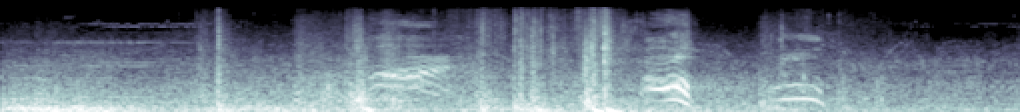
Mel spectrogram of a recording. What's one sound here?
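A man grunts in pain.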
